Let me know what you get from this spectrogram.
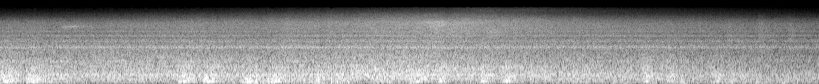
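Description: A train running on rails: a steady rumble with several held whining tones and irregular low thuds from the wheels, slowly getting quieter toward the end.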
